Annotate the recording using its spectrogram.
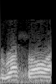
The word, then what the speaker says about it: Russo: Name is spelled R-U-S-S-O, and as Marius himself says, he wishes it called Russell and not Russo.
